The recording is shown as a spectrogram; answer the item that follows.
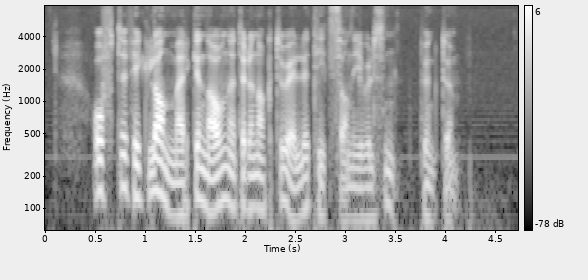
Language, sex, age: Norwegian, male, 33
